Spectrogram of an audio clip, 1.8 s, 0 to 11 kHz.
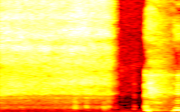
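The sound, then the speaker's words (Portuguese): A voice imitates a vacuum cleaner, recalling a 1980s Philips home appliance advertisement, with a loud, steady breathy hiss lasting about a second, a short pause, then a second rougher burst with a hint of hum underneath. “mas lembro do, do aspirador, era uma coisa.”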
